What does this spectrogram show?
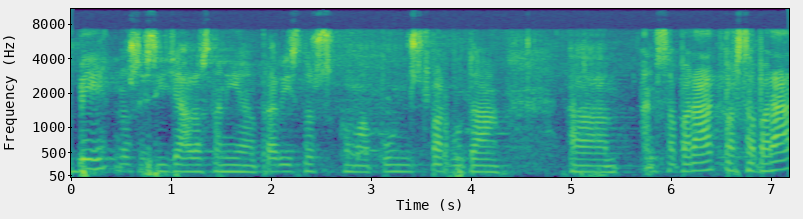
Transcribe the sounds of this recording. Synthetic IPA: benosesiʒaləst̪əniəpɾəβ̞ist̪oskɔməpunspəɾβut̪a | ə | ənsəpəɾat̪̚pəɾsəpəɾa

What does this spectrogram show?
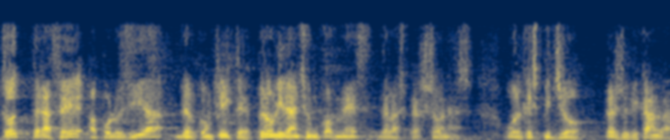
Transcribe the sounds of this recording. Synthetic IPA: t̪ot̪̚pəɾafeʔəpuluʒiəðelˠkuɱflik̚t̪epɾɔliðanseuŋkɔp̚mezðələspəɾsonəs | oelkespid͡ʒopəɾʒuðikanlə̰

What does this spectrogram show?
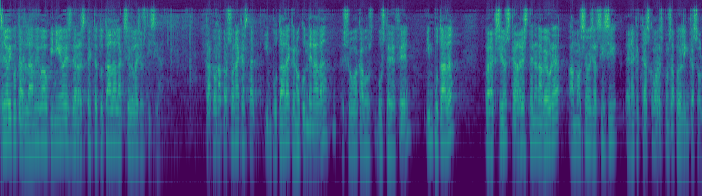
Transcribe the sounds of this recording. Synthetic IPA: səɲoðiput̪at̪ləmeβ̞əupinioezðərəspɛk̚t̪ət̪ut̪alələksioðələʒust̪isiə | kapaunəpəɾsonəkast̪at̪imput̪að̞əkənokund̪ənaðəəʃɔwakaβbust̪ɛðəfe | imput̪aðə | pəɾaksionskərɛst̪enənaβ̞ɛwɾəːməlˠsɛwəzəɾsisiənakɛt̪kaskɔmərəspunsapləðəliŋkasol

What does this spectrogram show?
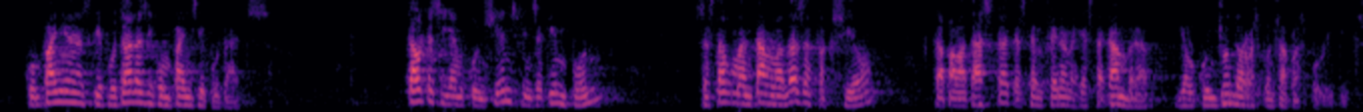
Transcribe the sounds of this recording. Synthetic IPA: kumpaɲəzðiput̪aðəzikumpaɲzðiput̪a̰t͡s | k̪alˠkəsiɣɛmkunsiensfinzəkimpun | səst̪auwmənt̪anləðəzəfəksio | kapələt̪askəkəst̪ɛmfenənəkɛst̪əkambɾəiəlˠkunʲʒund̪ərəspunsabləspṵlḭt̪iks

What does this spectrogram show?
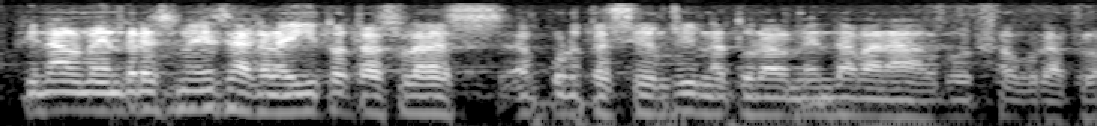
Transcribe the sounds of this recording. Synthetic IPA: finalˠmenrɛzmezəɣɾəit̪ot̪əzləz | əpuɾt̪əsionzinət̪uɾalˠmend̪əβənaːlˠɣot̪fəβ̞uɾablə

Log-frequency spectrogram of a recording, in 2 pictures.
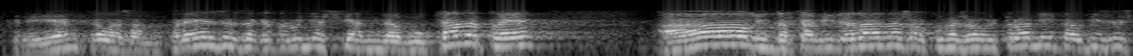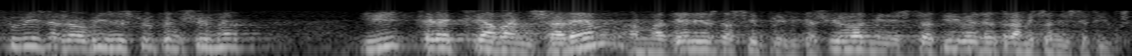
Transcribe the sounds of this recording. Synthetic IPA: kɾəjɛmkələzəmpɾɛzəzðəkət̪əluɲəsiand̪əβuk̪aðəplɛ | əlint̪əɾkambiðəðaðəzəlˠkumɛɾzələk̚t̪ɾɔnikəlˠβizest̪uβizəzəlˠβizəst̪ut̪ənsjonə | ikɾɛkːəːβənsəɾɛməmːət̪ɛɾiəzðəsimplifikəsioəd̪minist̪ɾət̪iβəiðət̪ɾamit̪zəd̪mist̪ɾət̪iws

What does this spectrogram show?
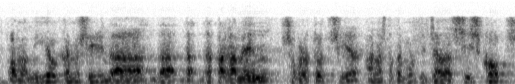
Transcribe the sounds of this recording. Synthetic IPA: ɔməmiʎokənosiɣind̪əd̪əd̪əd̪əpaɣəmensoβɾət̪ot̪sianəst̪at̪əmuɾt̪id͡ʒaðəsːiskɔps

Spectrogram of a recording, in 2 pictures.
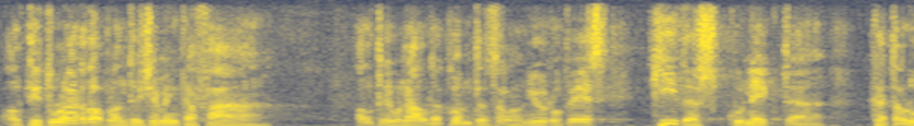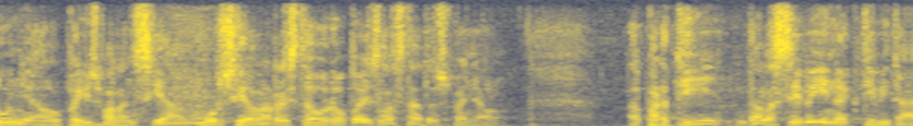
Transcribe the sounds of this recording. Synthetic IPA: əlˠt̪it̪ulaɾðəlˠplənt̪əʒəmeŋkəfa | əlˠt̪ɾiβunalˠd̪əkomt̪əzðələwnowɾupeəskiðəskunɛk̚t̪əkət̪əluɲəːlˠpəizβələnsiamuɾsiəələrest̪əðəwɾopəezləst̪at̪əspəɲɔ̰lˠ | əpəɾt̪id̪ələseβ̞əinək̚t̪iβit̪a

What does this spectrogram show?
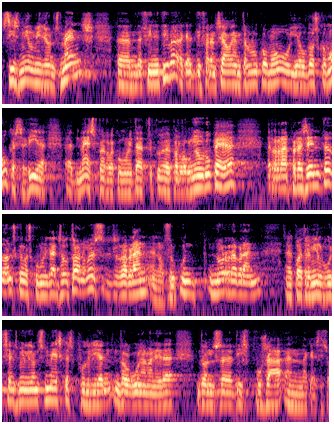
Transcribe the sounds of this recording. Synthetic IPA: sizmilˠmiʎonzmɛɲʃ | əːnd̪əfinit̪iβəːkɛt̪̚d̪ifəɾənsialˠent̪ɾəlukomwiəlˠd̪oskomuwkəsəɾiəː | d̪mɛspəɾləkumunit̪at̪pəɾləunioəwɾupɛə | rəpɾəzent̪əðɔnskələskumunit̪ad͡zəwt̪ɔnuməzrəβɾanənəlˠsɛwkunnorəβɾan | əkwat̪ɾəmilˠβujt̪senzmilionzmeskəspuðɾiənd̪əlˠɣunəməneɾə | d̪ɔnzɛd̪ispuzaənəkɛzd̪iʒɔ

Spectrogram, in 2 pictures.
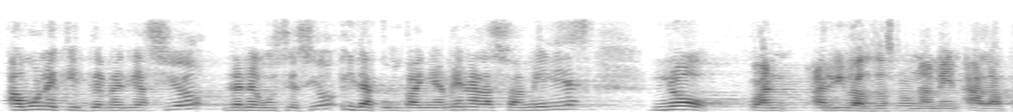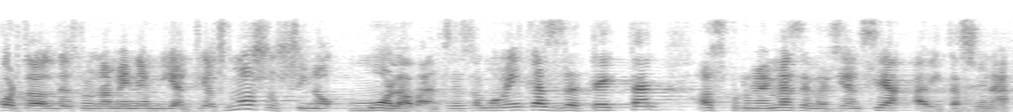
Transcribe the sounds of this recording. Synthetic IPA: əmbunəkip̚d̪əməðiəsijoðənəɣusiəsioʔiðəkumpəɲəmenələsfəmiliəz | nokwanəriβ̞əːlˠd̪əzlunəmenələpɔɾt̪əðəlˠd̪əzlunəmenəmbiənt̪iəlˠzmɔsusːinomɔləβanzðezðəlˠmumẽŋkəzðət̪ɛk̚t̪ən | əlˠspɾuβlɛməzðəməɾʒɛnsiəːβit̪əsjunal

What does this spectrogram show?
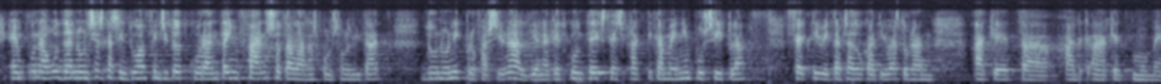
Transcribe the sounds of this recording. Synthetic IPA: ɛmkunəɣ̞ut̪̚d̪ənunsiəskəsint̪uəɱfinzit̪ot̪̚kuɾant̪əiɱfansːot̪ələrəspunsəβilit̪at̪̚ | d̪ununik̚pɾufəsiunaliənəkɛt̪kunt̪ekst̪espɾak̚t̪ikəmenimpusiplə | feɐk̚t̪iβ̞it̪ad͡zəð̞ukət̪iβ̞əzðuɾan | əkɛt̪ː | kɛt̪̚mume

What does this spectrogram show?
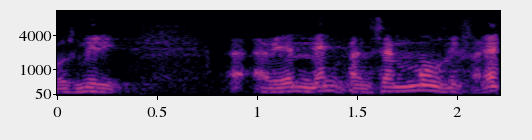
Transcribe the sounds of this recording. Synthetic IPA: ozmiɾi | əʔəβiðemːẽnpənsɛmːɔlˠt̪ifəɾe

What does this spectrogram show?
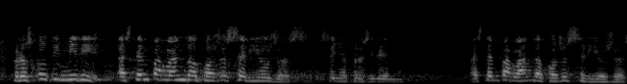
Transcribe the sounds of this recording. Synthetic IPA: pɾɔəskolˠt̪imiɾiəst̪ɛmpəɾland̪əkɔzəsːəɾiozəsːəɲopɾəziðen | əst̪ɛmpəɾland̪əkɔzəsːəɾiozəs

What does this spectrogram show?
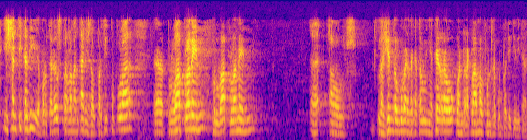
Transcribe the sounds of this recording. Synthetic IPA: isənt̪ik̪əβiəpuɾt̪əβɛwspərləmənt̪aɾizðəlˠpəɾt̪it̪̚pupular | əpɾuβabləmenpɾuβabləmen | əlˠs | ləʒend̪əlˠɣuβɛɾrnd̪əkət̪əluɲət̪erəokwanrəklaməːlˠfonzðəkumpət̪it̪iβit̪at̪̚

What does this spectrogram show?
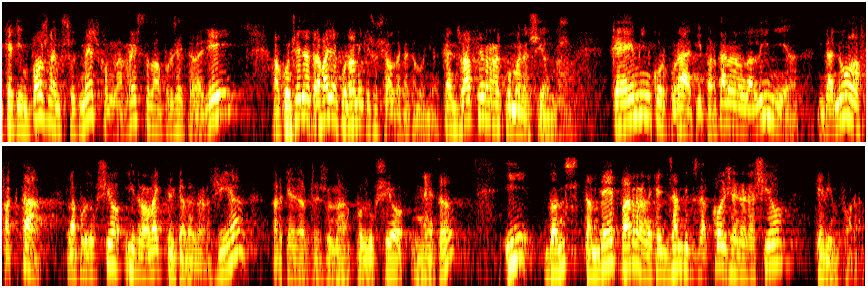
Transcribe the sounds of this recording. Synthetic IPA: əkɛt̪impɔzlɛmsud̪mɛskɔmlərest̪əðəlˠpɾuʒɛk̚t̪əðəʎej | əlˠkunsɛʎd̪ət̪ɾəβaʎəkunɔmikisusialˠd̪əkət̪əlṵɲəkəːnzβafet̪rəkumənəsions | kəɛmiŋkuɾpuɾat̪ipəɾt̪anənləliniə | d̪ənoəfəkt̪aləpɾuðuksioʔiðɾoəlɛk̚t̪ɾikəðənə̰ɾʒiə | pəɾkɛðɔnzezunəpɾuðuksionɛt̪ə | id̪ɔnst̪əmbepəɾənəkɛʎzambid͡zðəkoʒənəɾəsio | kɛβiɱfɔ̰ɾə̰

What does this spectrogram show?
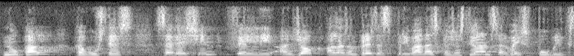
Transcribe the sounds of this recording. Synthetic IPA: nokalˠkəβust̪ɛsː | əɣɛʃinfenliəlˠʒɔkələzəmpɾɛzəspɾiβ̞aðəskəʒəst̪ionənsəɾβ̞ɛjspuβliks

